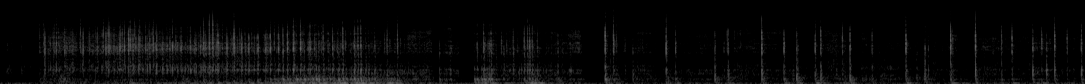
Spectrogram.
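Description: Long acrylic nails scratch and tap the rim of a wide, shallow bamboo serving plate with a ceramic bowl of roasted pumpkin seeds resting on it. A steady, bright, rough scraping fills the first few seconds, then gives way to sharp, dry taps at an uneven rhythm over quieter scratching.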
